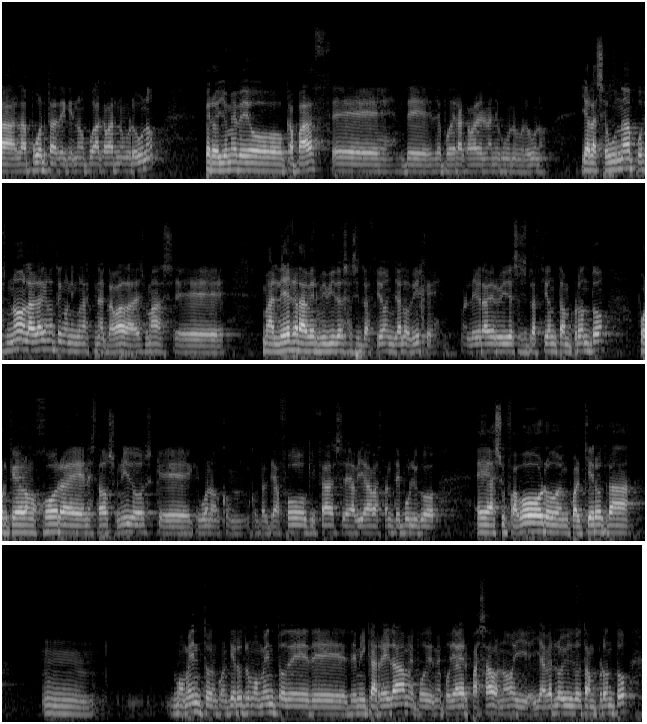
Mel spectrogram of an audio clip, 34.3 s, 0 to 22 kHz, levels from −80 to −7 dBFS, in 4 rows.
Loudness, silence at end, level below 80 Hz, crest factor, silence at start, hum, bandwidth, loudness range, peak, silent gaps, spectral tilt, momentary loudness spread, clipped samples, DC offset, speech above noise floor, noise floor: -35 LUFS; 0 s; -64 dBFS; 20 dB; 0 s; none; 10 kHz; 6 LU; -14 dBFS; none; -6 dB/octave; 12 LU; under 0.1%; under 0.1%; 35 dB; -69 dBFS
